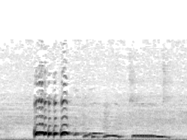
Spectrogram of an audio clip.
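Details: Local zebra dove with a 'kristal' (crystal) voice, used as a lure to prompt reluctant doves to sing: a quick burst of clipped staccato notes, then a string of lower, drawn-out coos that fall slightly in pitch.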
